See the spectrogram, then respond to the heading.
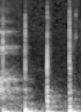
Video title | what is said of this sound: I Better Have a Balloon Coming | it's so dense but it's still spongy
